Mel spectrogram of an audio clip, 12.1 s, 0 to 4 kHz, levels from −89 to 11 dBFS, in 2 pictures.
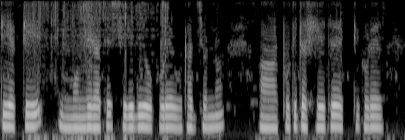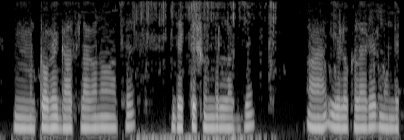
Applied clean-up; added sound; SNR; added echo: classical method spectral subtraction.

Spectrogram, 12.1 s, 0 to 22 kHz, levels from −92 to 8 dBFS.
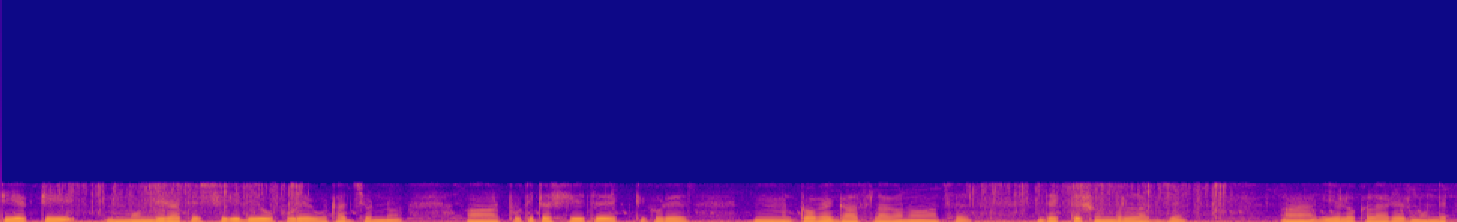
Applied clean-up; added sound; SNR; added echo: none; Fire; 10 dB; none.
